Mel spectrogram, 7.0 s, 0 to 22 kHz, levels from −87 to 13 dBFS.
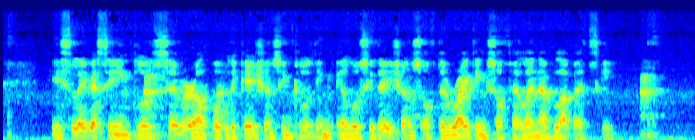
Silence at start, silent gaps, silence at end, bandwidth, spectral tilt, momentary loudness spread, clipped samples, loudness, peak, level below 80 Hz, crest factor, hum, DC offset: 0.05 s; none; 0.1 s; 16 kHz; -5 dB/octave; 11 LU; under 0.1%; -21 LUFS; -4 dBFS; -40 dBFS; 18 dB; none; under 0.1%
